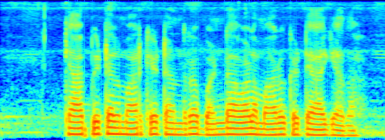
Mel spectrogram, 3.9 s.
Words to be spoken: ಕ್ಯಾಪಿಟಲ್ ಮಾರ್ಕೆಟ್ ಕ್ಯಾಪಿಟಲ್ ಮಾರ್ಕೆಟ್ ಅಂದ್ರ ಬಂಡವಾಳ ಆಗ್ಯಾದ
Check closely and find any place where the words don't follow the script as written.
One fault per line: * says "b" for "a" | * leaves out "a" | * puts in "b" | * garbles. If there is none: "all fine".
* leaves out "ಕ್ಯಾಪಿಟಲ್ ಮಾರ್ಕೆಟ್"
* puts in "ಮಾರುಕಟ್ಟೆ"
